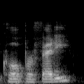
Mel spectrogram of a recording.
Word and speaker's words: Perfetti: Is that how you pronounce it? Cole Perfetti? – Yep.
